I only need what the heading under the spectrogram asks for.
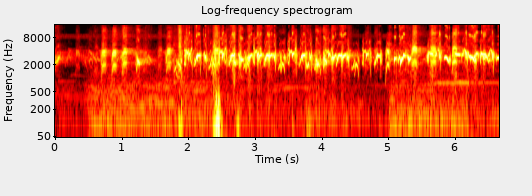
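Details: Sooty-headed bulbul singing energetically, used to stir rivals and coax caged bulbuls into song; after a soft start, crowded bursts of bright chirps and quick rippling notes pour out almost without pause, with a brief dull thud midway.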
